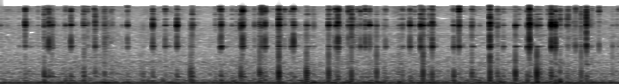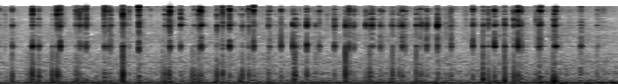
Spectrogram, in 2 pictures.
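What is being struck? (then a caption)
Thin glass light bulb with metal screw base. A small hollow frosted glass light bulb with a metal screw base is held in both hands and tapped fast with fingertips and nails on the glass. The result is a dense, continuous stream of quick, bright, clicky taps with a thin high glassy ping that dies away almost instantly, over a steady low hum.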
